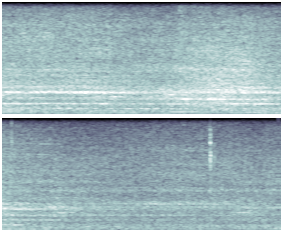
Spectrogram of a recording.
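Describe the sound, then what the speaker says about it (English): Double IET intercity express train at Exeter St Davids station on a Saturday evening, giving a loud, continuous rumbling roar of rolling wheels and engines close by, with no talk. "Double IET on this one."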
